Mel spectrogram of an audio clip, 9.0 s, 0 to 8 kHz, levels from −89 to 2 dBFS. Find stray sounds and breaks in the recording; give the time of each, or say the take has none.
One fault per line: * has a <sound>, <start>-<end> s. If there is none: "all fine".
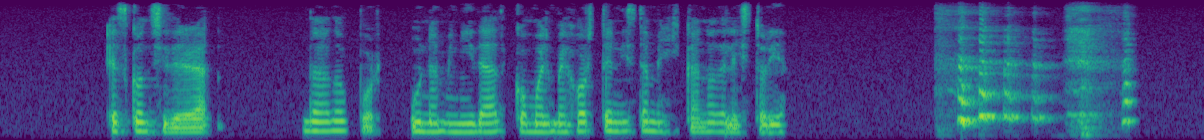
* has a laugh, 7.0-8.6 s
